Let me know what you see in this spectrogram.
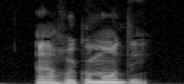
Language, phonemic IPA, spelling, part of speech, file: French, /ʁə.kɔ.mɑ̃.de/, recommandé, verb / adjective / noun, Fr-recommandé.ogg
- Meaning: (verb) past participle of recommander; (adjective) 1. recommended 2. registered; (noun) ellipsis of courrier recommandé: recorded delivery, registered mail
